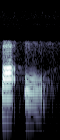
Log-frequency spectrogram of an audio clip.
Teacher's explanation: Whereas people in the Midwest would say bottle, they say bottle. It's a glottalized double T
